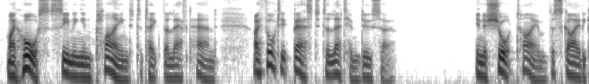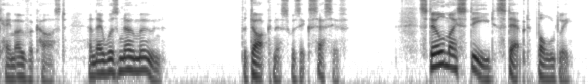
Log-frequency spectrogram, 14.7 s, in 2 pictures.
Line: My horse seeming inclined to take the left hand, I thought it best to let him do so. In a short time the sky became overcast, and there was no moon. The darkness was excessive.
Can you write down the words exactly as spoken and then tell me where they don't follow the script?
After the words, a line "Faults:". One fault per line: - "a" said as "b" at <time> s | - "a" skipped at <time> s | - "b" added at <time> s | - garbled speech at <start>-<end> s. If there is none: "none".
My horse seeming inclined to take the left hand, I thought it best to let him do so. In a short time the sky became overcast, and there was no moon. The darkness was excessive. Still my steed stepped boldly
Faults:
- "Still my steed stepped boldly" added at 12.6 s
